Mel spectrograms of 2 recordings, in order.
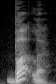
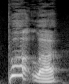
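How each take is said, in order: First: It is said at a normal volume. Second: It is said very loudly.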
